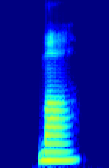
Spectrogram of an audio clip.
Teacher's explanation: 第一声要高，声音要平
